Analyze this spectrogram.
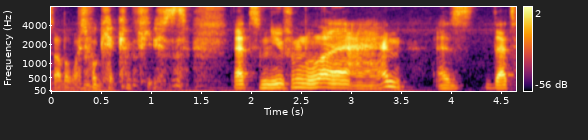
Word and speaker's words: Newfoundland: That's Newfoundland, as that's how you pronounce it.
